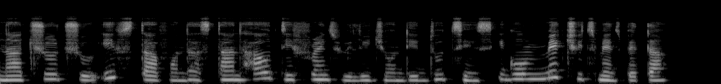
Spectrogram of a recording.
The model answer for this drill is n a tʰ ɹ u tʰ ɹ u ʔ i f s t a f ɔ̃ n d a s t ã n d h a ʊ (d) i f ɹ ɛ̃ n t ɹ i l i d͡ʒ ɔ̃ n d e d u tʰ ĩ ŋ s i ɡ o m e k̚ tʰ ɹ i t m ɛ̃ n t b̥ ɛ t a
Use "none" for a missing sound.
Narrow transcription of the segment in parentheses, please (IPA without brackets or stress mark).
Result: d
